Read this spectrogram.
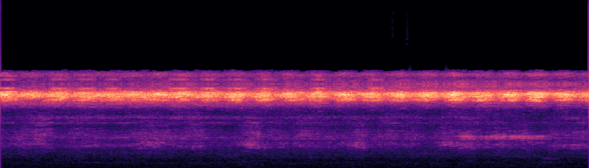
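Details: Crickets chirping at night in a relentless high, shimmering trill, with gentle lower pulses of chirping rising and fading roughly each second.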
